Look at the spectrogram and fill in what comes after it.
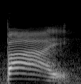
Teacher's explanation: Então, quando eu falo pai, o I, ele não é a tônica dessa palavra, é o A. Então, A já é mais forte que o I por natureza.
